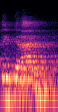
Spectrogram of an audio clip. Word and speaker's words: temperare: A temperança, a palavra no latim, se pronuncia temperare e significa literalmente guardar o equilíbrio.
